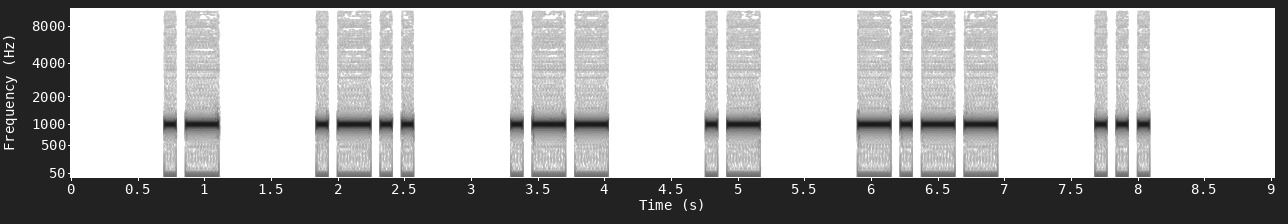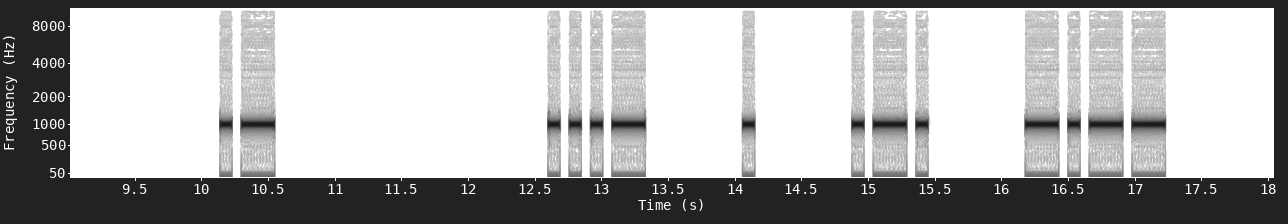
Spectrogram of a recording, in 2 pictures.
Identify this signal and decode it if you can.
Morse code, heard as a keyed tone, about 15 wpm, spaced as for 8 wpm, 1000 Hz. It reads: ALWAYS A VERY
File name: qotdfiles / 8wpm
